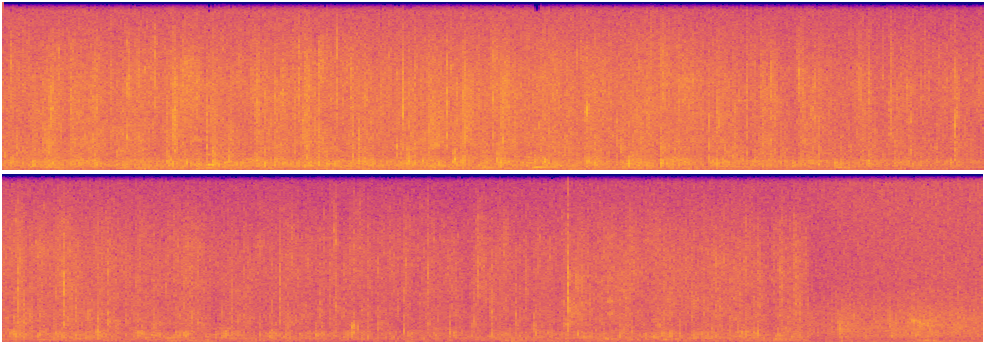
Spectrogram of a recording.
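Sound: running footsteps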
